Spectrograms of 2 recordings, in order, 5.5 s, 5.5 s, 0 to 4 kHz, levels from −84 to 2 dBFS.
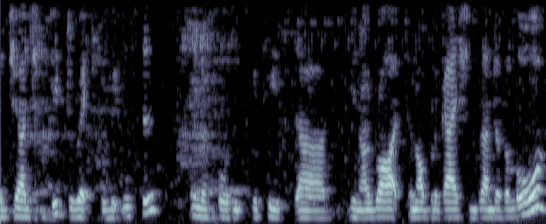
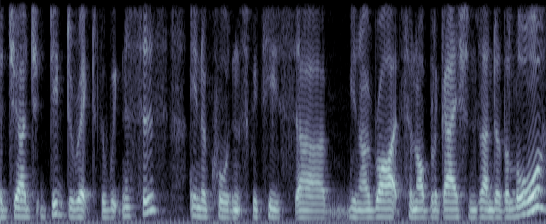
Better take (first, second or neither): second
